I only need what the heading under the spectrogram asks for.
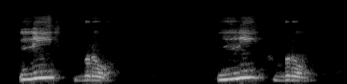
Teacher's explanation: Descubrí que hago la mayor fuerza en li. Y li es la penúltima sílaba. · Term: sílaba tónica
